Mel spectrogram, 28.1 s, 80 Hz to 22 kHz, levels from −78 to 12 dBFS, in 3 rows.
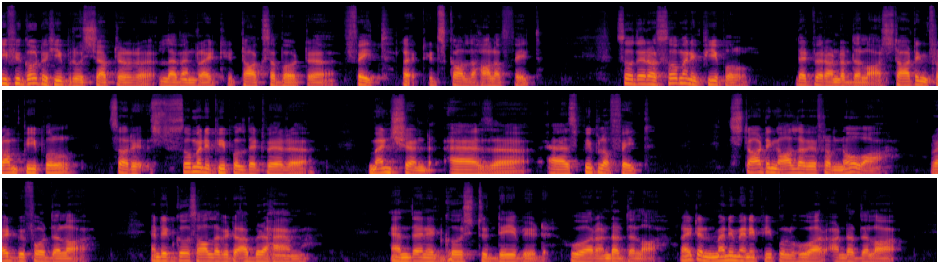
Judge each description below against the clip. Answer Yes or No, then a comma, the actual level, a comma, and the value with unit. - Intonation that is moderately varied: Yes, average, 3.5 semitones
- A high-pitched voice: No, low, 130 Hz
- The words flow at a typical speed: Yes, average, 185 wpm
